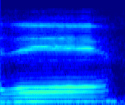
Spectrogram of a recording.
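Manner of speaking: रे with its vowel held long; prolonged pluta vowel. Shown as a demonstration. Teacher showing the vowel of calling out, रे drawn out. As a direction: stretch रे to triple length. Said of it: "प्लुत स्वर का प्रयोग किया जाता है".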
